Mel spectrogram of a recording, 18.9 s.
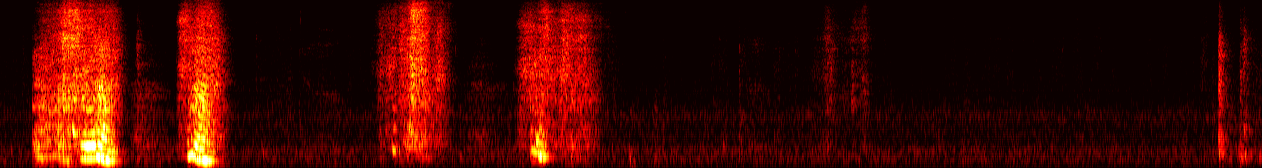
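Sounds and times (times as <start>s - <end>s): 
person blowing nose: 0.5s - 2.0s, 2.6s - 3.5s, 5.6s - 6.9s, 7.7s - 9.2s, 12.2s - 13.2s.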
